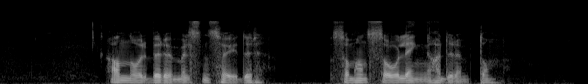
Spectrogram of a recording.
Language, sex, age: Norwegian, male, 56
